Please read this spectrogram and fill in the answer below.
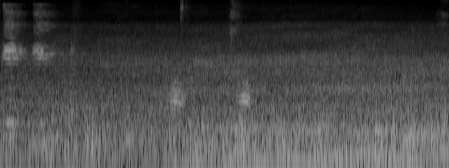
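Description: Low, steady hum of city street traffic, with a vehicle's engine hum growing a little louder about halfway through.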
